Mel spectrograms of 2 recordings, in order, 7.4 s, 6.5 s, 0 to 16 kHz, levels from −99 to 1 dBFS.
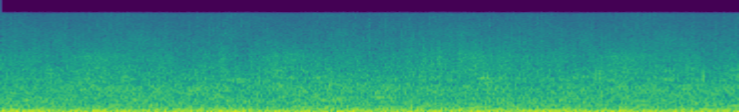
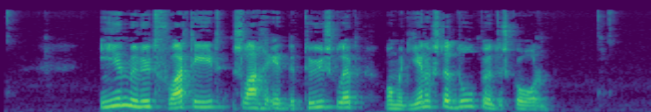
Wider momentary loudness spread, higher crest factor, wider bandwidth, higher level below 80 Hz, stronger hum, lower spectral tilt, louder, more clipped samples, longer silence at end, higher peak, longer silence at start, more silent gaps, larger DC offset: second, 1 LU vs 10 LU; second, 14 dB vs 24 dB; about the same, 10.5 kHz vs 11.5 kHz; first, -16 dBFS vs -68 dBFS; neither; first, -6 dB/octave vs -4.5 dB/octave; first, -19 LUFS vs -26 LUFS; neither; second, 0 s vs 1.05 s; first, 0 dBFS vs -4 dBFS; second, 0 s vs 1 s; neither; neither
